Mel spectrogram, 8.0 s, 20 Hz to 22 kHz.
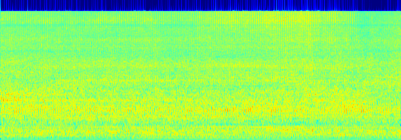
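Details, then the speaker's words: John Deere LX172 lawn tractor after new PTO switch and fuse: steady, even engine roar with mower blades whirring underneath, no surging or knocking; healthy with the deck engaged. "yeah well that's awesome so I squared this tractor because the wiring was totally screwed up according to the guy I bought it from and it turns out in all reality it needed a PTO switch and a fuse"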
